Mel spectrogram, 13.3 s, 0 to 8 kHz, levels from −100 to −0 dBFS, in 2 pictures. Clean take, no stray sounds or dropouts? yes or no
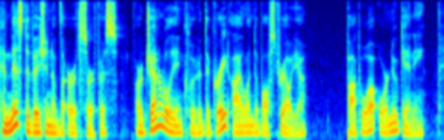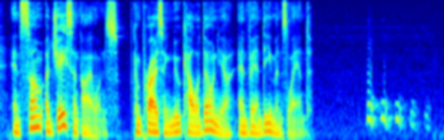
no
